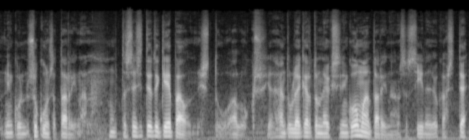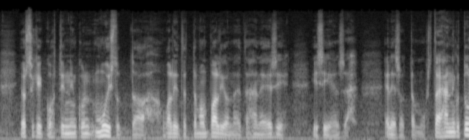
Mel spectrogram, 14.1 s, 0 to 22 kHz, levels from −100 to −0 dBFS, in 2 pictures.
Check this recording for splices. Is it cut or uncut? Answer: uncut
